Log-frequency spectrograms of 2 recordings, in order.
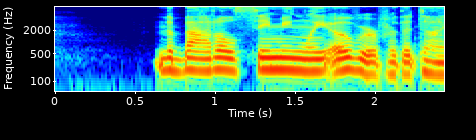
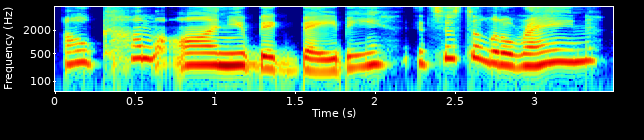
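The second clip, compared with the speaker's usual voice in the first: coaxing high voice; 7 semitones higher, 5 dB louder than usual. Acted. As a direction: sweet-talk a nervous dog. Coaxing scared dog in rain.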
